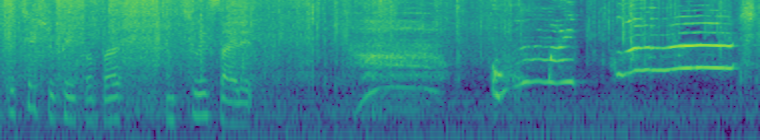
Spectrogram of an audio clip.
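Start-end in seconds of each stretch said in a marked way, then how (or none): 2.6-4.9 a long, very high gasp of delight; huge delighted gasp. Real, not acted. Opening a gift, overjoyed. 4.9-7.6 very high, loud shriek of joy; excited squeal. Real, not acted. Opening a gift, overjoyed.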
